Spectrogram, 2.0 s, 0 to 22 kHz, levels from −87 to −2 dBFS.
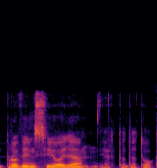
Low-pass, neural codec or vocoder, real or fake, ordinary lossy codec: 9.9 kHz; codec, 44.1 kHz, 7.8 kbps, DAC; fake; Opus, 32 kbps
